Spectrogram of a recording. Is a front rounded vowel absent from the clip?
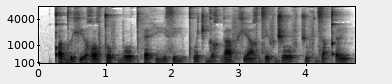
yes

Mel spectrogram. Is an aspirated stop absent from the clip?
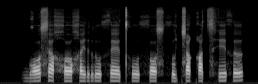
no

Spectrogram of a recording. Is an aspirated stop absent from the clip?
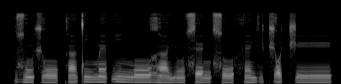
yes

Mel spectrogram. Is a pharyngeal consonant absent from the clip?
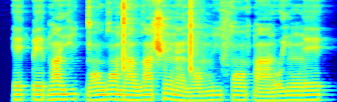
yes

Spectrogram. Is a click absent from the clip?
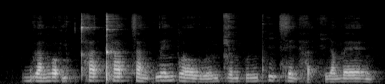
yes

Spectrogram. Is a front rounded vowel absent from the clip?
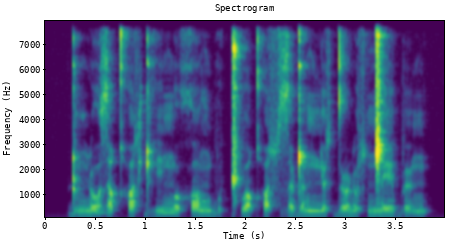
no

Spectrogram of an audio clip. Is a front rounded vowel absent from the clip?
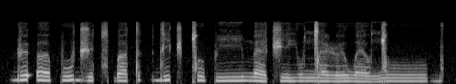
no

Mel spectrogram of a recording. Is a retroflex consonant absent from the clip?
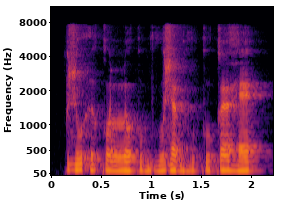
yes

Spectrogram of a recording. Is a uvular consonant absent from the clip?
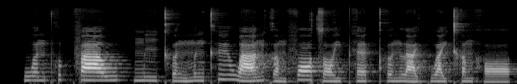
yes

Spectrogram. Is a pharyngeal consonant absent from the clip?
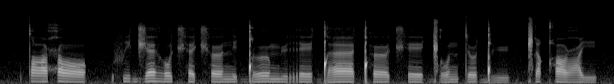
no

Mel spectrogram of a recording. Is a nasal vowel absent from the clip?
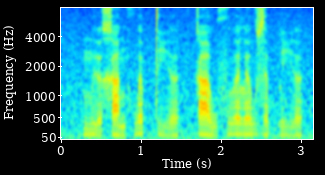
yes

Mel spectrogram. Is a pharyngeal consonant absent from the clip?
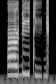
no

